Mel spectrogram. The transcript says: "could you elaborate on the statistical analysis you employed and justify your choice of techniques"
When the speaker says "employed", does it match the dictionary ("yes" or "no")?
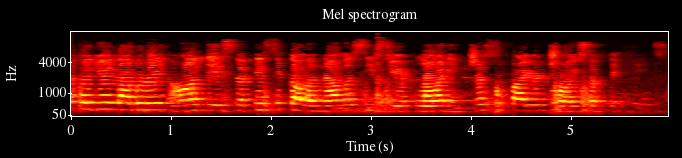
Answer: no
